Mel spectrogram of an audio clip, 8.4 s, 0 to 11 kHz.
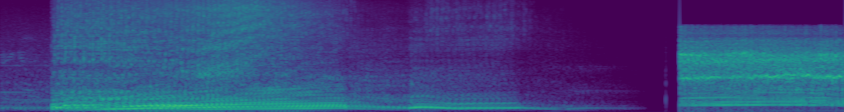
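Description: Ford flathead V8 of a Model A roadster pickup driving past, its engine note rising and then falling with a rush of road and wind noise, fading out about six seconds in. A different, steadier sound with a couple of held tones cuts in near the end.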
